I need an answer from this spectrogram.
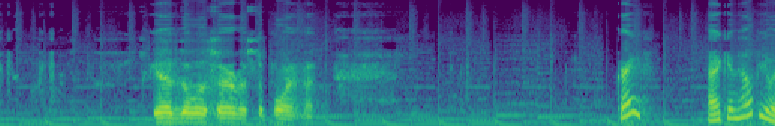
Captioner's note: male Voice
